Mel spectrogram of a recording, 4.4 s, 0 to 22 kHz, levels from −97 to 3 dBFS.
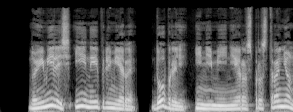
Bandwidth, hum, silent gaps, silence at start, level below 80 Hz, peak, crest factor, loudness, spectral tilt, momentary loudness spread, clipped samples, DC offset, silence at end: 16.5 kHz; none; 2.09-2.21 s; 0.45 s; -42 dBFS; -2 dBFS; 12 dB; -13 LUFS; -6 dB/octave; 5 LU; under 0.1%; under 0.1%; 0 s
